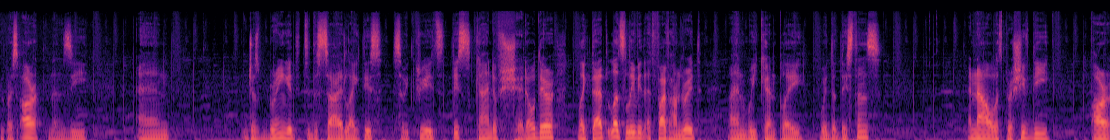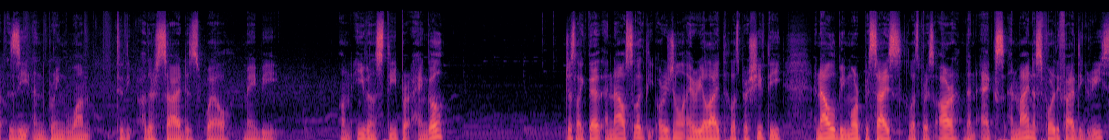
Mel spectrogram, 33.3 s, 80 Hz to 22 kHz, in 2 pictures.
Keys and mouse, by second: 0.0 r, 0.3 z, 5.1 click, 10.9 g, 11.2 z, 11.3 z, 13.8 click, 15.1 shift+d, 15.7 right click, 16.3 r, 16.5 z, 24.7 click, 27.7 shift+d, 28.0 right click, 30.4 r, 30.7 x, 32.0 KP_Subtract, 32.3 KP_4, 32.3 KP_5.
